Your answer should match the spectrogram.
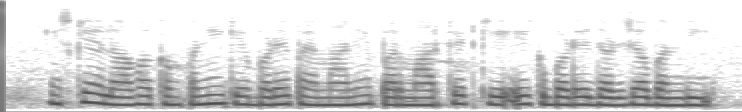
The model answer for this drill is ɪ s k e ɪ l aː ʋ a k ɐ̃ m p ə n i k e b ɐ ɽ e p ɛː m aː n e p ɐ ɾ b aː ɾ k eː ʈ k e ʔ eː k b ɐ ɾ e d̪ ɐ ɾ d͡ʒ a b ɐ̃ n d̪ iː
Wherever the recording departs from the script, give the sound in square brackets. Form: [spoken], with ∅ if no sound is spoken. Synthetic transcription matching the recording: ɪ s k e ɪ l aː ʋ a k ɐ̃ m p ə n i k e b ɐ ɽ e p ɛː m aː n e p ɐ ɾ [m] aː ɾ k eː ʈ k e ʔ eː k b ɐ [ɽ] e d̪ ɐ ɾ d͡ʒ a b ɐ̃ n d̪ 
